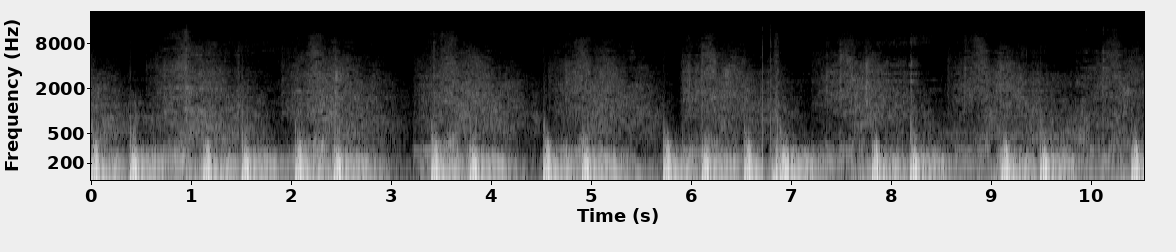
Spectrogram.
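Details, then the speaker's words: Regular paired lub-dub heartbeats over a soft hiss, the first sound emphasized, in an illustration of normal heart sounds: S1 from tricuspid and mitral closure, S2 from aortic and pulmonary valve closure. "S1 is closure of tricuspid and microbial"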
